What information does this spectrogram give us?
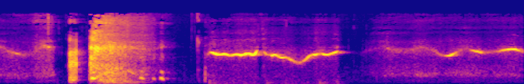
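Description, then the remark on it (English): A child whistles in two wavering phrases with a gliding, slightly warbling pitch, after a short breathy rush of air; no one speaks. “I can also whistle.”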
